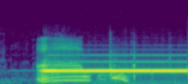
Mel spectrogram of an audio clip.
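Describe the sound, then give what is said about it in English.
A telephone line tone starts after a half-second of quiet and holds as a loud, steady, unbroken electronic hum through the end, with faint clicks and rustling underneath and no voices. “or continue with the massive gassive and let the phone ring.”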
